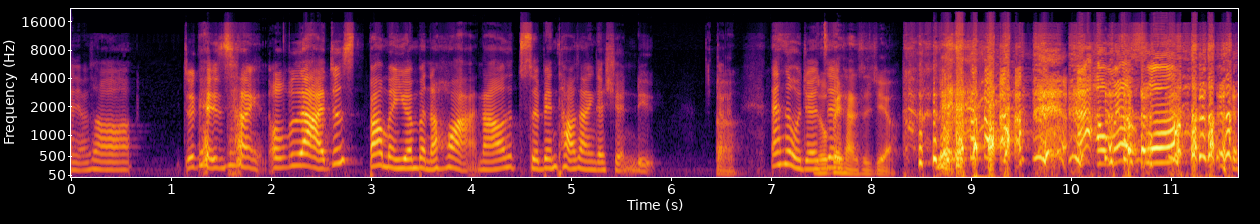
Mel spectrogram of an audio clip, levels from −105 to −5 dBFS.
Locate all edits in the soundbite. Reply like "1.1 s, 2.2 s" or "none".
8.3 s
